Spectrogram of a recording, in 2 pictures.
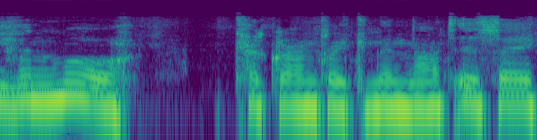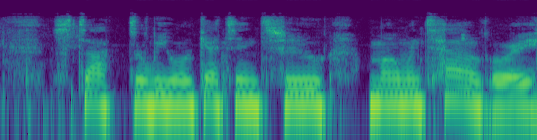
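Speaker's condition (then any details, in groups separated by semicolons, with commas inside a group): No condition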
